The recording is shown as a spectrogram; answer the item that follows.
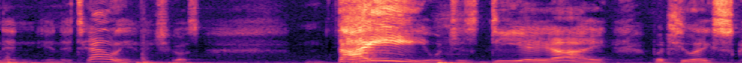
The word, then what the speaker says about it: dai: And she goes, Dai, which is D-A-I.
